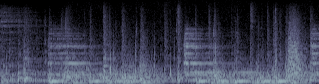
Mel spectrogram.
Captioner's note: resolute music continues; bell tolling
